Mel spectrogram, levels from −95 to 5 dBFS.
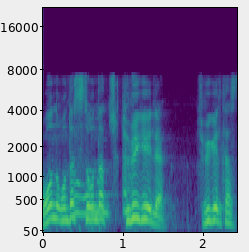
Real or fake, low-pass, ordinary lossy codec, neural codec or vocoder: real; 7.2 kHz; none; none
